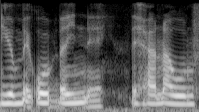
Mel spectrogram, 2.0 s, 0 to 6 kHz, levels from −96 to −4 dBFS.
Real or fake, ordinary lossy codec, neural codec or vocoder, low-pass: fake; none; autoencoder, 22.05 kHz, a latent of 192 numbers a frame, VITS, trained on many speakers; 5.4 kHz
